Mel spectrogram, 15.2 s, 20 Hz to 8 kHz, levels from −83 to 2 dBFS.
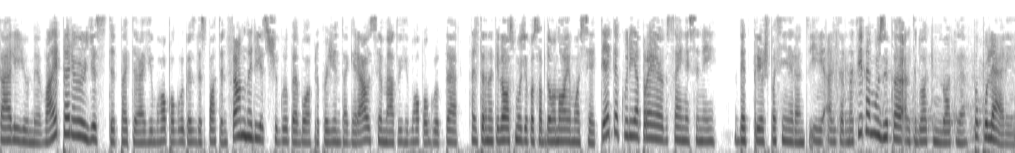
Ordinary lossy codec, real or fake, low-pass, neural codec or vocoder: MP3, 24 kbps; fake; 7.2 kHz; codec, 24 kHz, 1 kbps, SNAC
